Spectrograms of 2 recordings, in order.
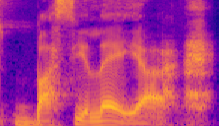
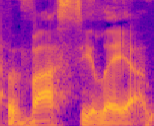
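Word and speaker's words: basileia (βασιλεία): You know, the Greek word used in the New Testament for empire is basileia, and for George Theodore's benefit, in modern Greek, it's pronounced vasileia, like it starts with a V, but it really starts with a B.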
